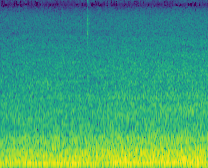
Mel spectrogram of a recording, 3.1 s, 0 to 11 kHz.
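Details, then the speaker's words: 1978 Comfort Air Quiet Master window air conditioner switched to high fan, condenser dirty and needing cleaning: steady even whoosh with low hum, noticeably louder than the GE Super Thrust, no rattles or scraping; blower running normally. "There it is on high fan. There's the Quiet Master over to high fan. It's a lot louder than the Super Thrust."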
